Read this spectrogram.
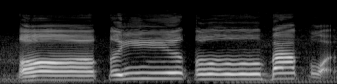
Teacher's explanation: Huruf qaf ini ada huruf qalqalah. Jadi dia nanti apabila sukun dia memantul.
